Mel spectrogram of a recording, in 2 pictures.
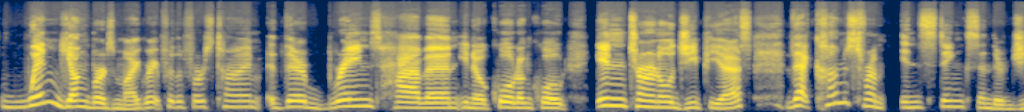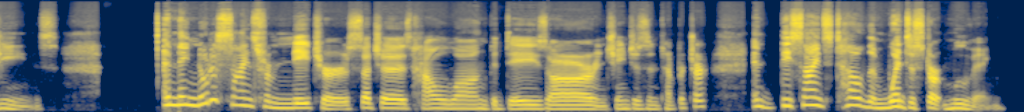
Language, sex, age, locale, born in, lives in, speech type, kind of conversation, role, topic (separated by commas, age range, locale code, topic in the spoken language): English, female, 60-64, en-US, United States, United States, read, expert-assistant, expert, How do birds navigate during long migrations?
